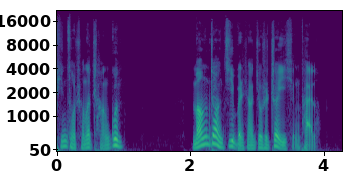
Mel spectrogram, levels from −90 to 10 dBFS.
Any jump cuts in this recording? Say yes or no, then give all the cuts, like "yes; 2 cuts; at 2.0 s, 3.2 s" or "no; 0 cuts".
no; 0 cuts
